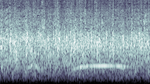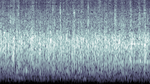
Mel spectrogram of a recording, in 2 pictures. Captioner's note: cheers & applause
